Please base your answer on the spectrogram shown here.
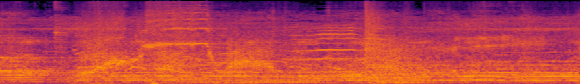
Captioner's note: roars; screams; snarls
